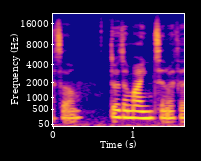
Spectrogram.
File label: "maint", Welsh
